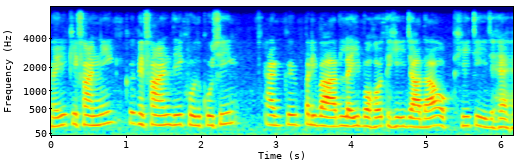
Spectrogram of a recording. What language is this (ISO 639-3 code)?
pan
